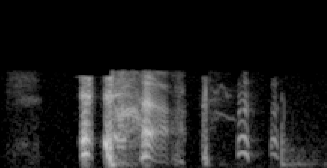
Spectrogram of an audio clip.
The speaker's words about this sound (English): I can't believe I just came on and just coughed all over the microphone. Thank goodness I'm the only one that uses it.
